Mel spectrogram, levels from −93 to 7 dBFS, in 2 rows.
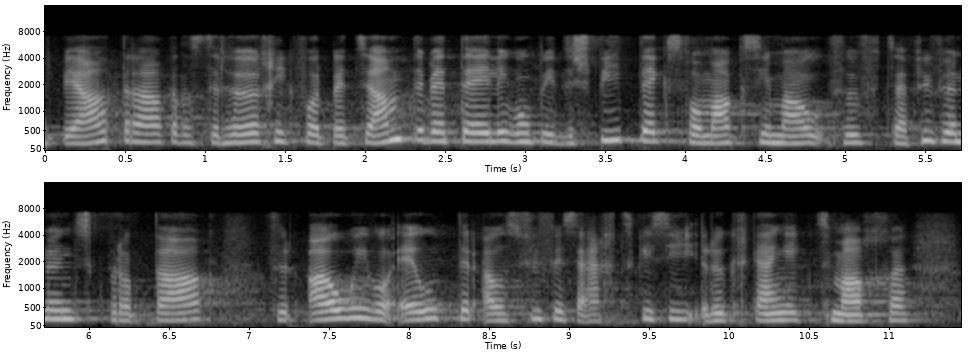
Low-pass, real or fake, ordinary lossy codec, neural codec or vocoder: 7.2 kHz; fake; none; codec, 16 kHz, 6 kbps, DAC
